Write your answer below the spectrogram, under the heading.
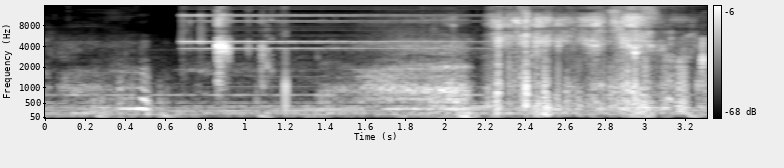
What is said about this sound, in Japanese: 催眠ベルを聞くたびに体がビクンと跳ね上がる。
